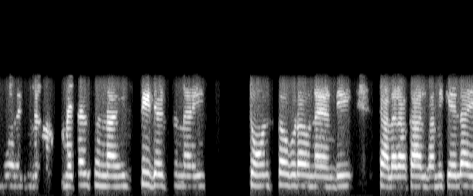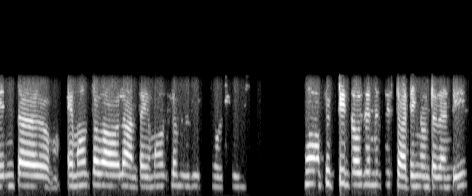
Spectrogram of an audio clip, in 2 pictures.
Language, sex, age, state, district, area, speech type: Telugu, female, 18-30, Andhra Pradesh, Visakhapatnam, urban, conversation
